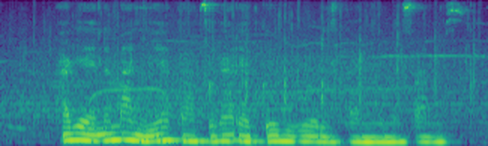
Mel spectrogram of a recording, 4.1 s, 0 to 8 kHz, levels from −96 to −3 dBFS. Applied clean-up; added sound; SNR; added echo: none; Applause / Crowd / Cheering; 18 dB; reverberation time 0.2 s.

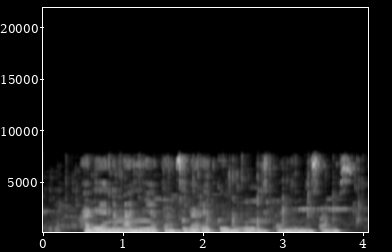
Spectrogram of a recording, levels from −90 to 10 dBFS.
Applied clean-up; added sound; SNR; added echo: classical method WPE with log-MMSE.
